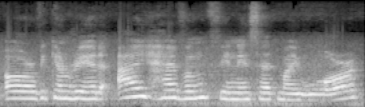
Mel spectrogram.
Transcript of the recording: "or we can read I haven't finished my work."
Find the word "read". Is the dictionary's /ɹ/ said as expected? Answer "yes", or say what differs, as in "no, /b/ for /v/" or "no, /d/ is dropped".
yes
